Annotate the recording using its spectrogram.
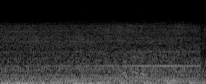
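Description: A Toyota Land Cruiser 40-series 4WD's engine idling with a steady low rumble.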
